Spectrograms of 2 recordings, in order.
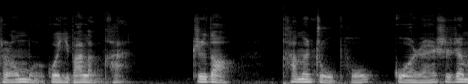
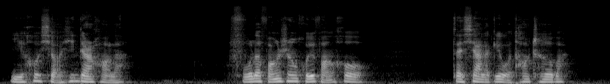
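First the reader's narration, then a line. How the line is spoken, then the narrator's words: Flat, indifferent. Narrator (Chinese): 凤飞淡淡的说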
